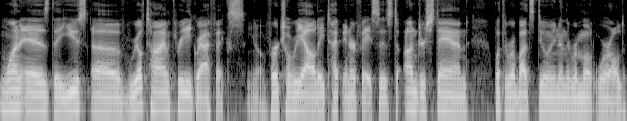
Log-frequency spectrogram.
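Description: A man with a plain, everyday voice speaks at a medium pitch and moderate pace, with fairly even intonation and hardly any pauses, on a very clean recording with a silent background. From US Midwest, Chicago. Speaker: NASA robotics scientist. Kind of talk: interview.

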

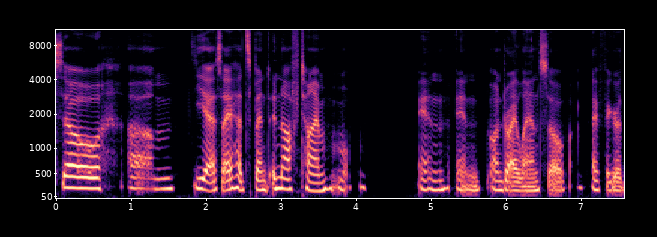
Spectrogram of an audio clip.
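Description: A woman speaks with a Romanian accent, recorded dry and close with no echo. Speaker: navy microbiologist. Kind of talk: interview.

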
